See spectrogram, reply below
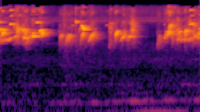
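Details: European goldfinch chicks at the nest being fed, three nests of young: rapid high thin chirps in bursts, separated by brief pauses, with a steady low hum underneath.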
